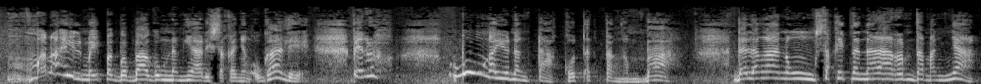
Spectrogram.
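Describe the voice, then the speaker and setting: A woman's voice: on the high side, wildly swooping pitch, normal speed, sharp tone, a little hiss or hum, heavily acted. An actress playing a concerned, reproachful mother counselling her grown daughter, solemn and admonishing in a Tagalog radio drama. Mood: solemn pleading.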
